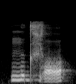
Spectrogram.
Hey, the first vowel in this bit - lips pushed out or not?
yes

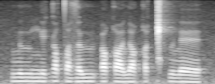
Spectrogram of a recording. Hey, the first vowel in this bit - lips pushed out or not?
no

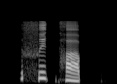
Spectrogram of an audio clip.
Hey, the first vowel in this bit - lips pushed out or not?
no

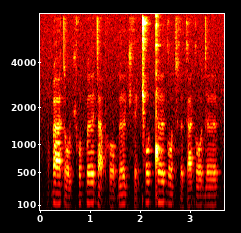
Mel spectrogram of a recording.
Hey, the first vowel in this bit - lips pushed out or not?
no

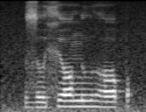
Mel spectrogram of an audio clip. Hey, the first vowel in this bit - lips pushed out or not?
yes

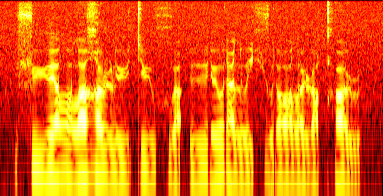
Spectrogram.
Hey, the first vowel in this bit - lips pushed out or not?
yes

